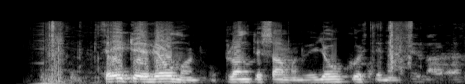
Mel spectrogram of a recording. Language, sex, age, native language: Icelandic, male, 14, Icelandic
